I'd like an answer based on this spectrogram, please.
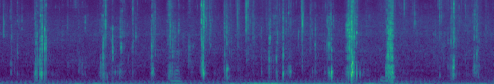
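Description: Hands working wet pond mud: a series of irregular squelches and slaps, about one or two a second.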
